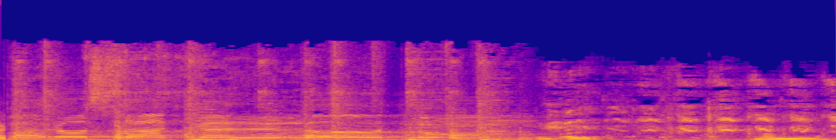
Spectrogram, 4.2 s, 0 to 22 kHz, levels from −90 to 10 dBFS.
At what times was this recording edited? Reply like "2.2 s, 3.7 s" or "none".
2.7 s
